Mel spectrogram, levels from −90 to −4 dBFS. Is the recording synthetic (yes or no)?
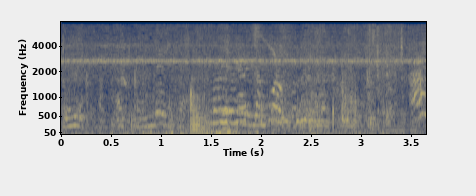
yes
